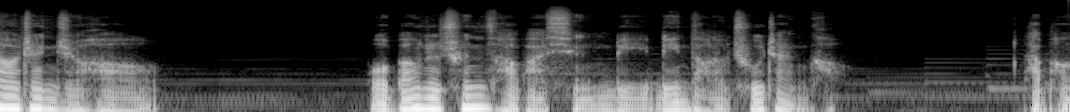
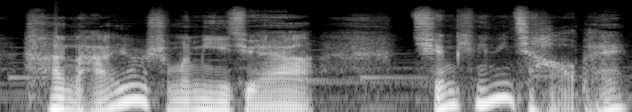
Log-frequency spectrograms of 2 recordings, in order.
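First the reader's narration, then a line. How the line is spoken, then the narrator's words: Laughing heartily. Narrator (Chinese): 春草哈哈大笑的说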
